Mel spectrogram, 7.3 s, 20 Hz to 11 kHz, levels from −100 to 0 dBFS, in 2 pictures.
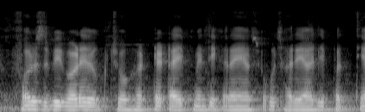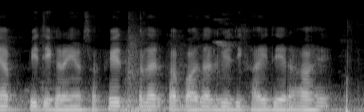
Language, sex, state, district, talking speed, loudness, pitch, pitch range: Hindi, male, Jharkhand, Sahebganj, 220 wpm, -28 LUFS, 100 Hz, 100-105 Hz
